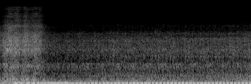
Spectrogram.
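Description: A truck engine catches after a new battery is fitted, with a brief broadband burst at the start that settles into a steady, close, low rumbling idle with a regular pulsing beat.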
